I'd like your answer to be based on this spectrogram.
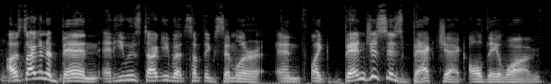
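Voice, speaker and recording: A man's voice: a little high, very animated, a little fast, a bit bright. A man in his thirties from Florida hosting a podcast, talking casually and rambling with lots of fillers and laughs. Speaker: podcast host. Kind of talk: casual chat.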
